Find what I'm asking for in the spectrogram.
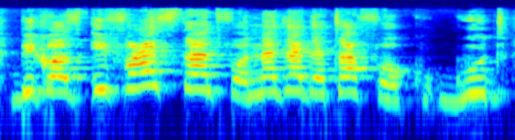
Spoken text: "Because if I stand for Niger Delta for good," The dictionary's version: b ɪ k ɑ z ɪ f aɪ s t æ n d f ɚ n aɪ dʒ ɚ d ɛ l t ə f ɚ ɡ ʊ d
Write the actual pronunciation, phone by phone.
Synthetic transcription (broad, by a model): b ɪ k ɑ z ɪ f aɪ s t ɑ n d f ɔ n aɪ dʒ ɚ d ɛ t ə f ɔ ɡ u d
